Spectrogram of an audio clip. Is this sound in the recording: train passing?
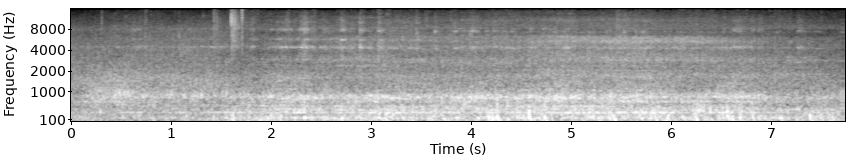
yes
